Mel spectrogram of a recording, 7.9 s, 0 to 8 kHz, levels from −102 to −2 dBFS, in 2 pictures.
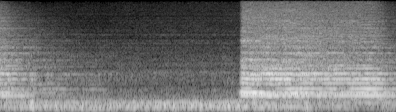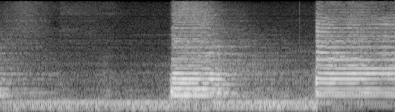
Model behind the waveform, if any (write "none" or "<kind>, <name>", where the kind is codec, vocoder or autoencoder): codec, SNAC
